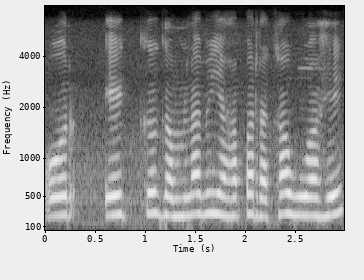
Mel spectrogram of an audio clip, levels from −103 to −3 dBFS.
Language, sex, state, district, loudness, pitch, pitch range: Hindi, female, Bihar, Sitamarhi, -14 LUFS, 250 Hz, 240-265 Hz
